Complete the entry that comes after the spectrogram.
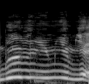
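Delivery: high, loud pretend munching; mumbled words round imagined food; mock mouthful of food. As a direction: try to answer through a mouthful. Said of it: "has a mouthful of food".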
